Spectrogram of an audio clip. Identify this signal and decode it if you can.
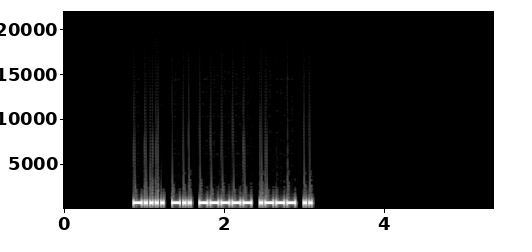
Morse code, heard as a keyed tone, about 35 wpm, 700 Hz. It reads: 6D0JI
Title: Code Groups - 5 Letter:Numbers - 35wpm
